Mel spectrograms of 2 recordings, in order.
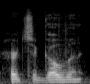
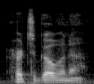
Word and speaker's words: Herzegovina: are serbian or croat the accent is usually on the first syllable you have in the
